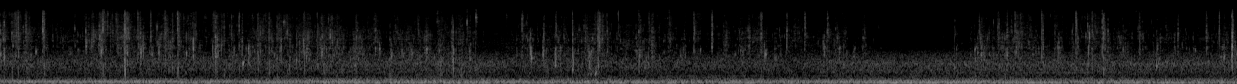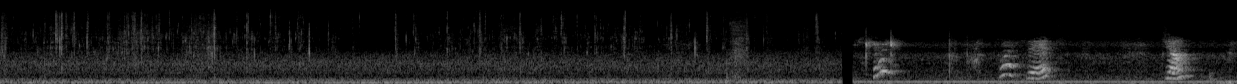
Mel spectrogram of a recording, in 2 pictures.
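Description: A puppy's paws splashing and squelching through mud and shallow puddle water, a dense run of small wet splashes. Near the end the sound cuts to a person's voice talking.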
